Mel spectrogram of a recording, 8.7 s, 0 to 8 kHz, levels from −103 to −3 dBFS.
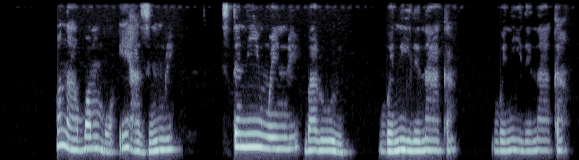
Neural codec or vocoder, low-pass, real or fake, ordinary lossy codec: none; 7.2 kHz; real; none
